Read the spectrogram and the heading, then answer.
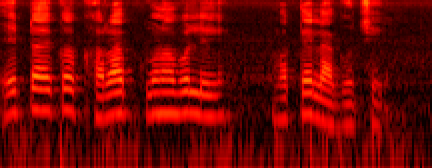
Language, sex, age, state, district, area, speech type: Odia, male, 60+, Odisha, Khordha, rural, spontaneous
